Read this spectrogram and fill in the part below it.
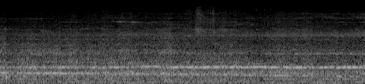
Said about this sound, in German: Immerhin kein DT5, das heißt, der wird beim Bremsen nicht ganz so laut quietschen.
